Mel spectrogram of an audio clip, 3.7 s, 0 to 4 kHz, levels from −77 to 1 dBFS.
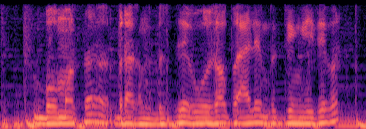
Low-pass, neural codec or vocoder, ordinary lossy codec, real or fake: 3.6 kHz; vocoder, 44.1 kHz, 128 mel bands every 512 samples, BigVGAN v2; none; fake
